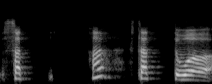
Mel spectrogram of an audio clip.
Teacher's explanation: ಸಂಯುಕ್ತಾಕ್ಷರ ಇದೆ ಸತ್ ಅಲ್ಲಿ ಹಿಂದಿನ ಅಕ್ಷರಕ್ಕೆ ಒತ್ತು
